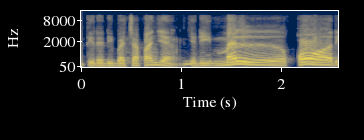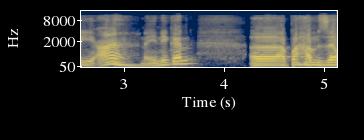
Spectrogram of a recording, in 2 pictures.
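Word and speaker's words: القارعة: Yang harusnya dibaca mal, tapi ini menjadi mal qari'ah ya. Seperti itu. Ini sama di huruf ha kan ya. Karena ada sebagian para pembaca Al-Qur'an yang membacanya al-qari'at, mal qari'at menjadi huruf ta ya. Hati-hati.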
